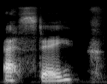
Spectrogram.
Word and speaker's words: Esti: It's not Etsy, it's Esti. E-S-T-I.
